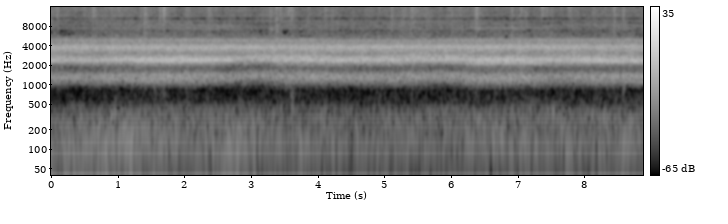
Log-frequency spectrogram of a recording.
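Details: Thousands of frogs singing in rain: a dense, unbroken chorus forming steady droning trills in several high pitch bands, over a deep low rumble with scattered faint clicks of raindrops.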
